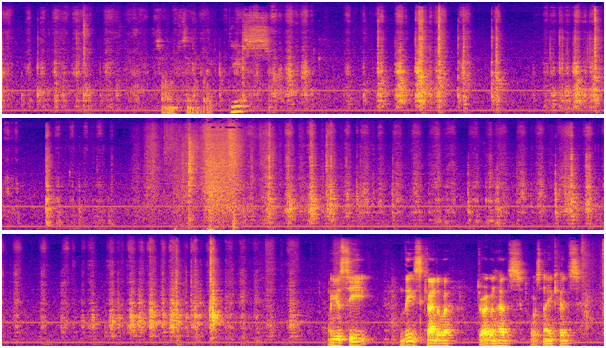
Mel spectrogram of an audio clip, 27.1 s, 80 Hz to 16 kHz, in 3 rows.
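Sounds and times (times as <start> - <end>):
pencil scratching on wood: 0.0 - 10.7, 13.0 - 22.6.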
